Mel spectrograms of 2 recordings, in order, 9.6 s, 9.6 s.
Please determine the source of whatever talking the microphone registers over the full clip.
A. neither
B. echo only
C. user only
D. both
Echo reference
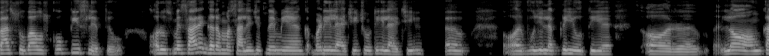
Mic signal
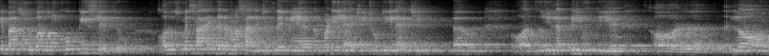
B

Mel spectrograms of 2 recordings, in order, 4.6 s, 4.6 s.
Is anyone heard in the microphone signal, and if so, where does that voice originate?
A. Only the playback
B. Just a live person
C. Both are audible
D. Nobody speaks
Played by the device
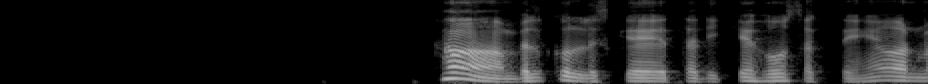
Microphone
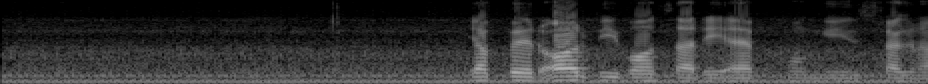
B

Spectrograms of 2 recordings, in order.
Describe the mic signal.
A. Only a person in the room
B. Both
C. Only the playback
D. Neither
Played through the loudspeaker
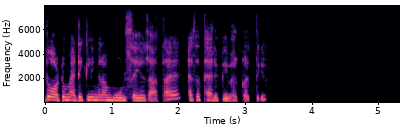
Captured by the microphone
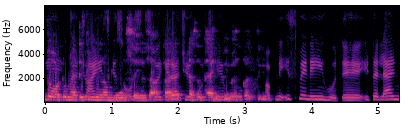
B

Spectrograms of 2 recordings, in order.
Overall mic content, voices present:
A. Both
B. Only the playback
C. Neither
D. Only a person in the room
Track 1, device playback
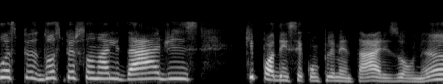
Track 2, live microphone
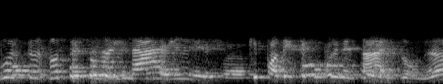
A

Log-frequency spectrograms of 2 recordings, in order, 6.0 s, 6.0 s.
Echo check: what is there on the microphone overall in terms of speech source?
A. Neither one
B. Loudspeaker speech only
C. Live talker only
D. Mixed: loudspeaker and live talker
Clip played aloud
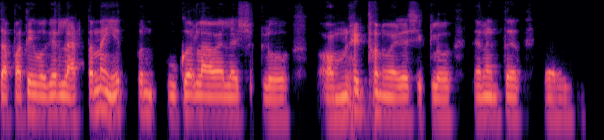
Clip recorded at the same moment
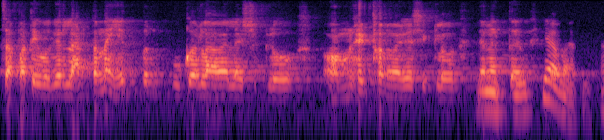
D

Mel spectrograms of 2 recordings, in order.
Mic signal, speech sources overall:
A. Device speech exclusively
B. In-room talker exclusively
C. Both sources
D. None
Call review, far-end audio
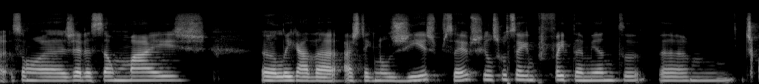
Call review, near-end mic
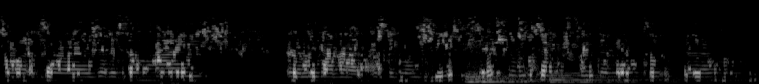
C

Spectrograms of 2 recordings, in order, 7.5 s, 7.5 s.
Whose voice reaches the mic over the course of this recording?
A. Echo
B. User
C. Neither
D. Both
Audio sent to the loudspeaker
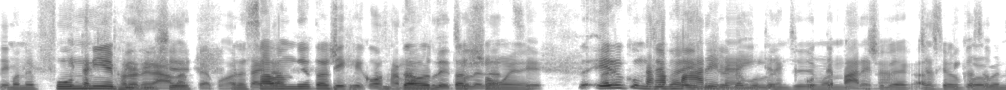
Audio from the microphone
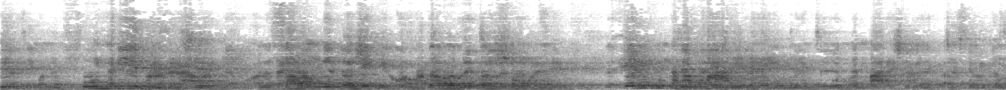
A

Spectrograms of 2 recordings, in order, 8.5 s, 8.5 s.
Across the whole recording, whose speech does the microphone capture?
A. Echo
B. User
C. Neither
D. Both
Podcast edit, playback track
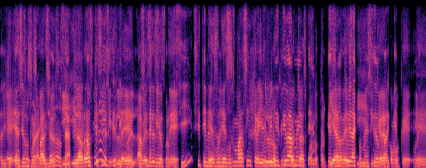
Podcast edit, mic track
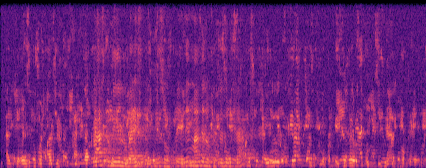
D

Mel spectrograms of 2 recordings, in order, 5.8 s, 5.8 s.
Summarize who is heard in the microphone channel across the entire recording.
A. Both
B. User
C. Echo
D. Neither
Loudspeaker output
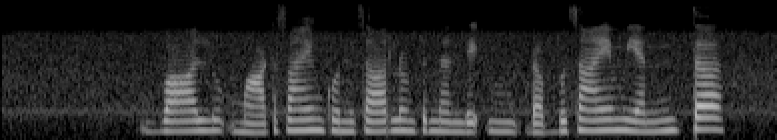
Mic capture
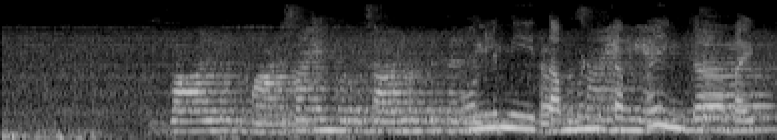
A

